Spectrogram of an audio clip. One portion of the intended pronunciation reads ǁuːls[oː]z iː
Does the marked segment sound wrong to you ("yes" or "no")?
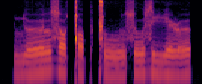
yes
